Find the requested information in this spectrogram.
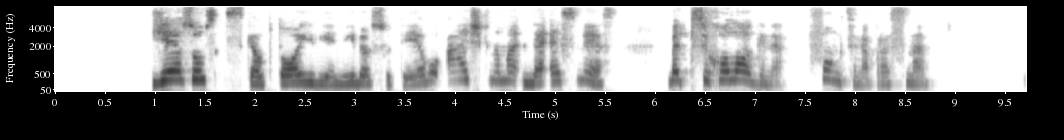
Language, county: Lithuanian, Panevėžys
